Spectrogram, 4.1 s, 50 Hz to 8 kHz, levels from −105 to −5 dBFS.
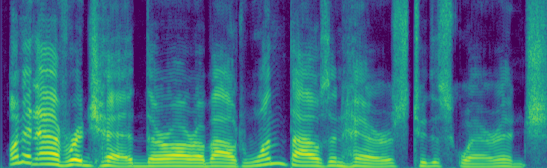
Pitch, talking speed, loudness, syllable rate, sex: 180 Hz, 205 wpm, -17 LUFS, 5.8 syllables/s, male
